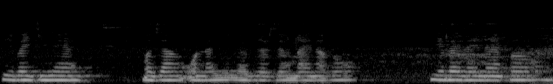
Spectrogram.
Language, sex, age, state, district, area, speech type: Bodo, female, 30-45, Assam, Chirang, urban, spontaneous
